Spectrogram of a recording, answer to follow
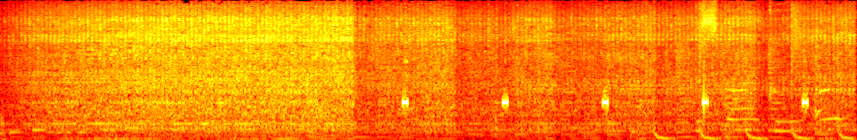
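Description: Vintage film-leader countdown sound effect: a film projector's steady rattling clatter with crackle, then a short beep once a second from about four seconds in, one for each number counted down.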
